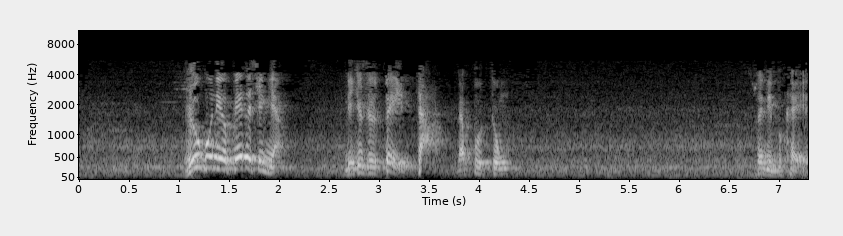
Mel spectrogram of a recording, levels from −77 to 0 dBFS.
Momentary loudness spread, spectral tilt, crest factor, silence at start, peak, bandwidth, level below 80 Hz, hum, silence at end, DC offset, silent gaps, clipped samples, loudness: 20 LU; -10 dB/octave; 20 dB; 0 s; -4 dBFS; 5.8 kHz; -60 dBFS; none; 0 s; under 0.1%; none; under 0.1%; -21 LUFS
